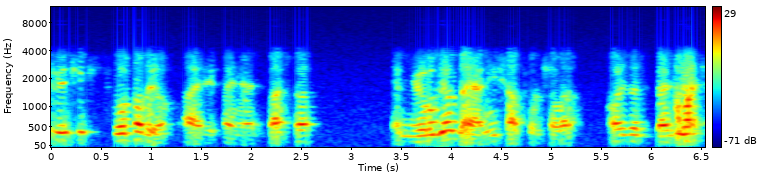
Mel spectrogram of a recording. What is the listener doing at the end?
listening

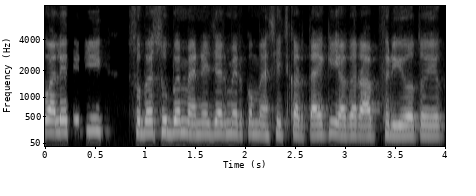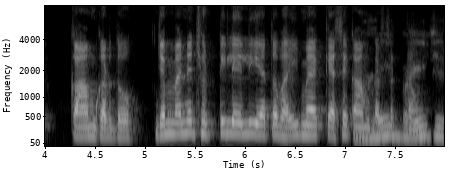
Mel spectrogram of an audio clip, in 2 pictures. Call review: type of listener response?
taking over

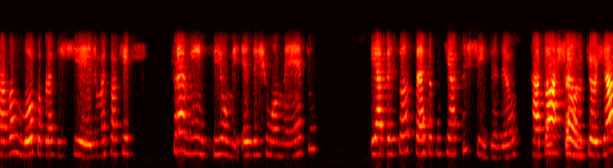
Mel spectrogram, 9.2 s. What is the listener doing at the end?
listening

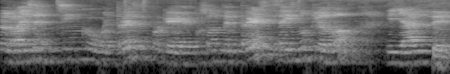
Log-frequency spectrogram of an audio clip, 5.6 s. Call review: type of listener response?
listening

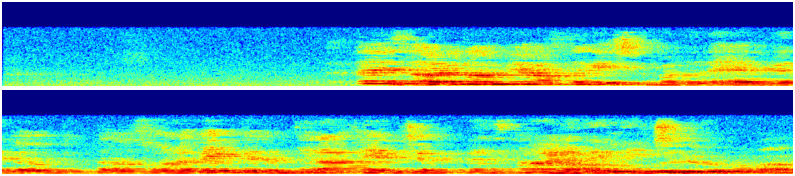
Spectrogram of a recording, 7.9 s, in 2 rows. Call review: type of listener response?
taking over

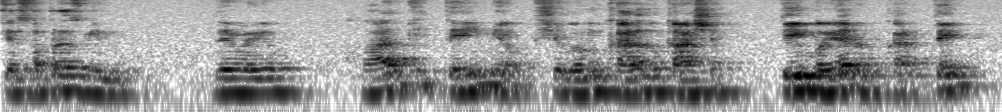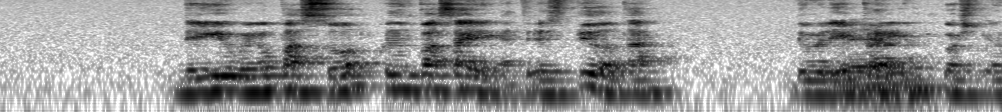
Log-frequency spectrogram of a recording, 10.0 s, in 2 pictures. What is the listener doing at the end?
listening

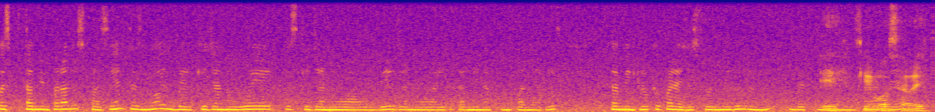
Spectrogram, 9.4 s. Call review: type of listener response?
taking over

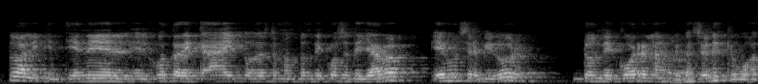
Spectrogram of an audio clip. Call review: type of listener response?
listening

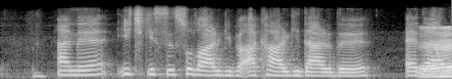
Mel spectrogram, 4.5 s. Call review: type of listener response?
taking over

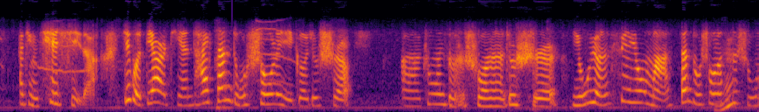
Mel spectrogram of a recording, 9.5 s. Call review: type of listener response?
listening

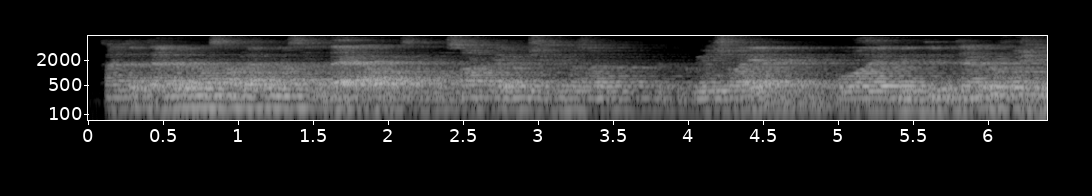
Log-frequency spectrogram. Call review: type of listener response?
listening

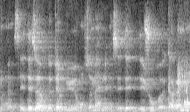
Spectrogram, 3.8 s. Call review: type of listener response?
listening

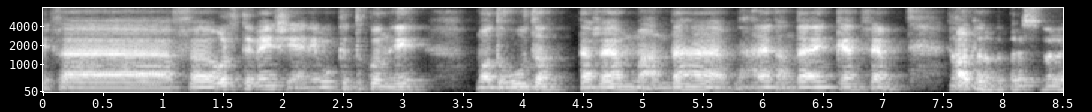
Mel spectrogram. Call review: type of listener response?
taking over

